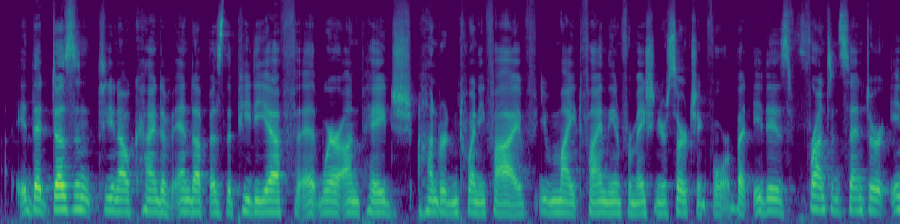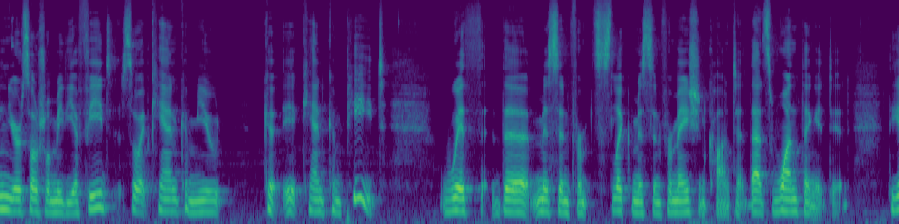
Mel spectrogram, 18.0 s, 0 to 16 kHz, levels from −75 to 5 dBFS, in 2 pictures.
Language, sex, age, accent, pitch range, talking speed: English, female, 50-69, American, 140-165 Hz, 180 wpm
